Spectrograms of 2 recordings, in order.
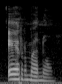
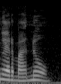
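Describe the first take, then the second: First: The stress is on the first syllable. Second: The stress is on the last syllable. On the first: "No, incorrecto" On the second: "Probemos con la última sílaba"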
